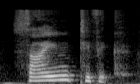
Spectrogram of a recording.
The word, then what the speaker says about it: scientific: So here scientific. So ik is again there. This is the syllable preceding the suffix. Therefore scientific. Scientific.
